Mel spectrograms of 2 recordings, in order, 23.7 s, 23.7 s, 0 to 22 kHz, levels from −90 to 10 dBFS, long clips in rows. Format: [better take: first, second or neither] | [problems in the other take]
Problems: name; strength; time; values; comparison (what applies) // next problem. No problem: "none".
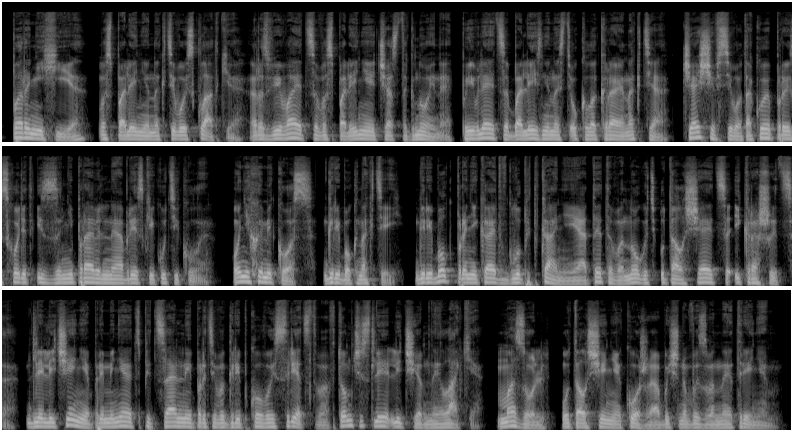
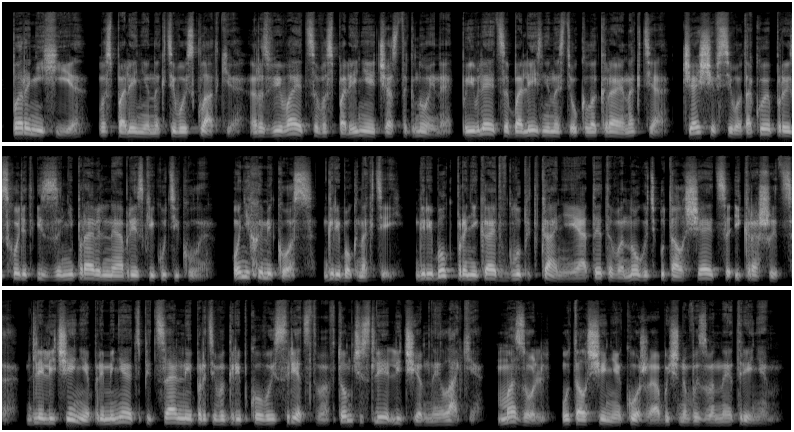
first | thin; very; fading below 300 Hz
